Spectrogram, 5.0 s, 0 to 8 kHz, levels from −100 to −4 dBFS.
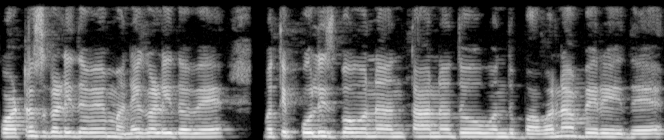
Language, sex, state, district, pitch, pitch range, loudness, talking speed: Kannada, female, Karnataka, Mysore, 215 Hz, 210-225 Hz, -16 LUFS, 145 wpm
